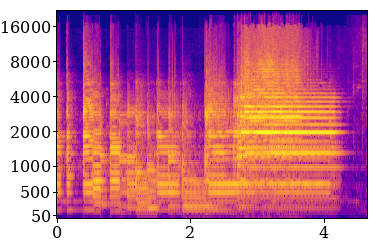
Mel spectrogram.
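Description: A 1974 Gibson ES-335 semi-hollow electric guitar with a bright, effects-laden tone plays a quick run of picked notes, then a full chord rings out and fades. No voices.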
